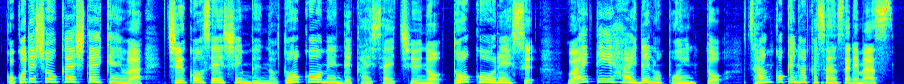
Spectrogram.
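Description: Lively-voiced female radio host. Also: fairly high pitch, moderate pace, no room sound, clean studio sound. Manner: bright, chatty commentary on each post. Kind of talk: radio segment reading listener posts.

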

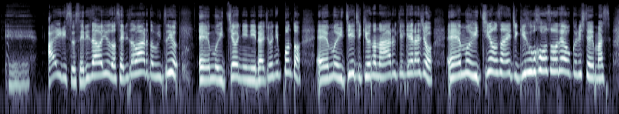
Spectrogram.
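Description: Bubbly high-voiced young woman radio host. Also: a bit bright, no echo, clean studio sound. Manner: chatty, bubbly and self-deprecating. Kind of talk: casual radio talk reading listener mail.

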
